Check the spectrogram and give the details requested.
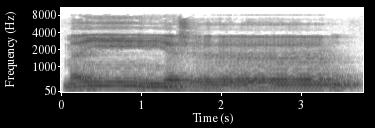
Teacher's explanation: മൻ എന്നതിലെ സാക്കിനത്തായ നൂനിനെ ഇദ്ഗാം ബിഗുന്ന ചെയ്ത് യായിലേക്ക് ഭാഗികമായി ലയിപ്പിച്ച് മണിക്കണം. ഇദ്ഗാം ബിഗുന്ന പൂർണ്ണമായ ഇദ്ഗാമല്ല, നാഖിസാണ്.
